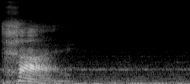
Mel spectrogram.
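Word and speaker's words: חי: But this word life, this word in the Hebrew is pronounced, I'm going to try to pronounce it, chai.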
